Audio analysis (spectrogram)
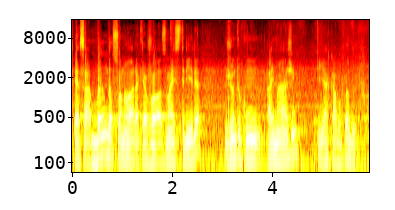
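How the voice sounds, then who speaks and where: A man's voice: fairly low pitch, fairly even intonation, moderate pace, gravelly. A Brazilian man speaking informally as a producer, explaining a process step by step in a didactic way. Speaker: animation producer, interviewee.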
